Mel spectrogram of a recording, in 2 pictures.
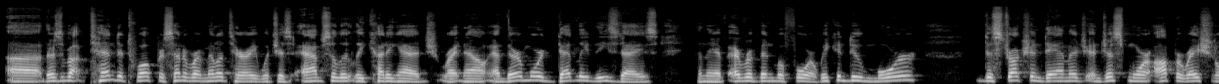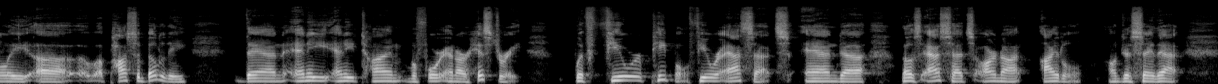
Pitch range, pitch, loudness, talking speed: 140-170 Hz, 155 Hz, -19 LUFS, 160 wpm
